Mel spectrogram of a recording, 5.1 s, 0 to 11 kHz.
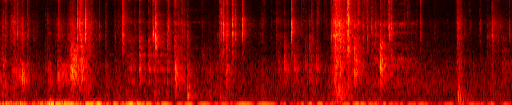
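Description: Irregular clicks, knocks and short scrapes of parts being handled by hand on an LS1 cylinder head. A low rumble runs under the first second.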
